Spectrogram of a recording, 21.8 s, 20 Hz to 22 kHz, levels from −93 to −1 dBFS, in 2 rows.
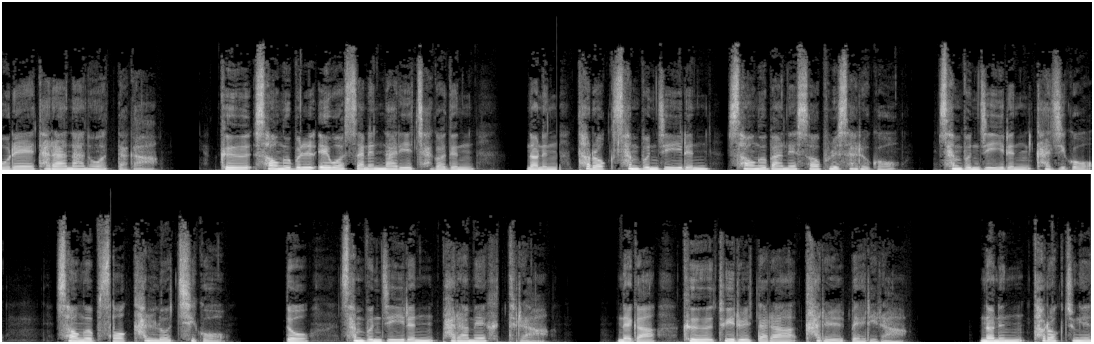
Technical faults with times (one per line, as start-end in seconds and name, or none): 5.55-5.60 damaged data in a compressed stream
9.29-9.33 damaged data in a compressed stream
11.98-12.03 damaged data in a compressed stream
